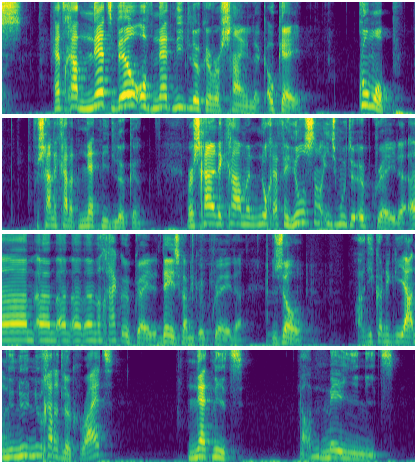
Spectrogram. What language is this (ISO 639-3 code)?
nld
